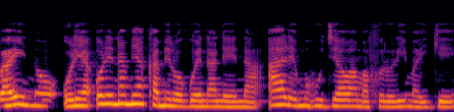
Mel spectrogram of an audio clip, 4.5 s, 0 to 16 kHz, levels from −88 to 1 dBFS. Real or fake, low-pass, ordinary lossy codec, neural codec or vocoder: real; 7.2 kHz; none; none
